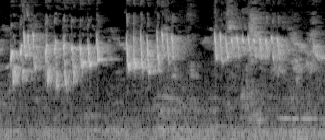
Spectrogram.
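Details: Greater green leafbird giving sharp, loud lure and training song: three quick phrases of bright, bubbling, stepped chirps, each about a second long, separated by short pauses.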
